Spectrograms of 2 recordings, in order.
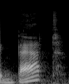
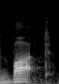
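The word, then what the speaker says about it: בת: end if you say bat that's incorrect there's no ah sound in hebrew this is bot like i bought this hebrew book on amazon here's an r with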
